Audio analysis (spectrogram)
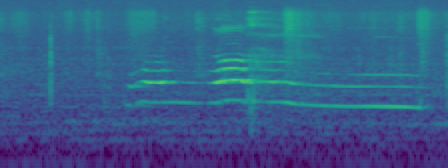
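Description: A cat meows in a garage-type workshop: one drawn-out, rising-then-falling cry, close and clear against quiet background noise.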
